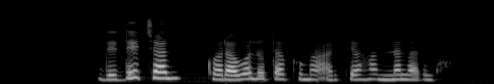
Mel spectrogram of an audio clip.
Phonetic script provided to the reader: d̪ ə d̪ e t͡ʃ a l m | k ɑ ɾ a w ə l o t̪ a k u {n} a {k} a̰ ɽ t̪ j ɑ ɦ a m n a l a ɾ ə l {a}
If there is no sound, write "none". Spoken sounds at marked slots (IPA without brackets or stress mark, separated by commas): m, none, a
